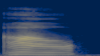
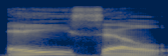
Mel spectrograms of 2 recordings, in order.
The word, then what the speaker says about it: aisle: The s is completely silent. You just say I'll. So it's not a cell or is.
